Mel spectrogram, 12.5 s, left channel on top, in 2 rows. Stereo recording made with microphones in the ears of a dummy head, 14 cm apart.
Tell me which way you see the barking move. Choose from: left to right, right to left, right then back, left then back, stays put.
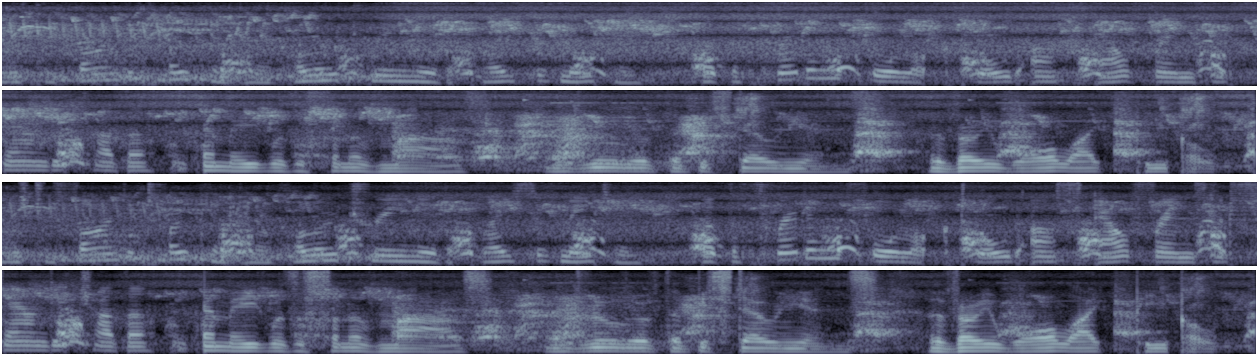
right to left.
